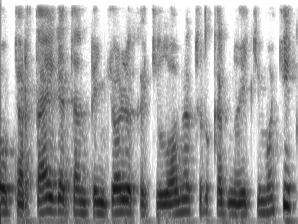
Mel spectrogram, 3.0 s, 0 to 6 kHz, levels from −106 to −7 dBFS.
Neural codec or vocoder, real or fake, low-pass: none; real; 5.4 kHz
